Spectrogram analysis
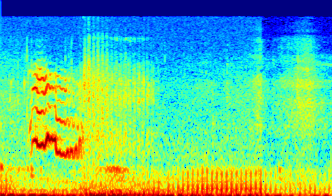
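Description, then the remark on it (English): Moni, a real domestic cat and the smallest of the household's cats, gives one short, rising meow, then settles into a steady, low rumbling purr for a couple of seconds in a studio at the Diocese of La Crosse, Wisconsin, with no one speaking. “Moni is a real cat. That's not some sound effect I found on the internet somewhere.”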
